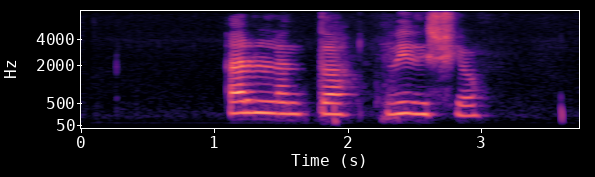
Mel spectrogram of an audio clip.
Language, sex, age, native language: Icelandic, male, 10, Icelandic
